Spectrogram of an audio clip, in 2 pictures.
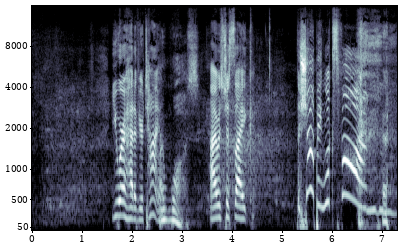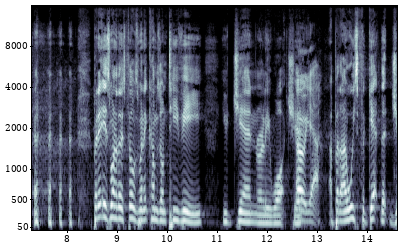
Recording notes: AT LONDON PODCAST FESTIVAL 2019. In front of a live audience at the London Podcast Festival.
